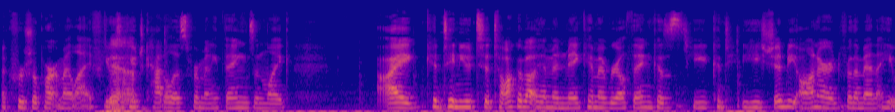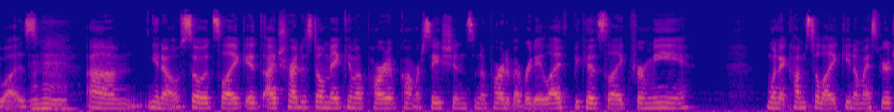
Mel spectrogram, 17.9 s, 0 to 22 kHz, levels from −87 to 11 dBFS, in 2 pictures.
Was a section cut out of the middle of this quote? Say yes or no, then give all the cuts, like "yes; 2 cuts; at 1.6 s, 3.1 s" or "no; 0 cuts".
no; 0 cuts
